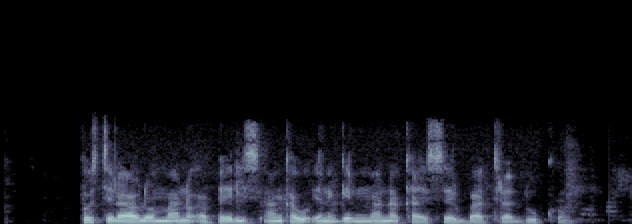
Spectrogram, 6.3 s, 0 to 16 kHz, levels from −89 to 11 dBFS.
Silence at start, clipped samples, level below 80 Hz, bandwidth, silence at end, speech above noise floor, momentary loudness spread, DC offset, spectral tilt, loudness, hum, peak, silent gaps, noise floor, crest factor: 0.8 s; under 0.1%; -60 dBFS; 7.6 kHz; 0.6 s; 59 dB; 12 LU; under 0.1%; -6 dB/octave; -20 LUFS; none; -4 dBFS; none; -78 dBFS; 16 dB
